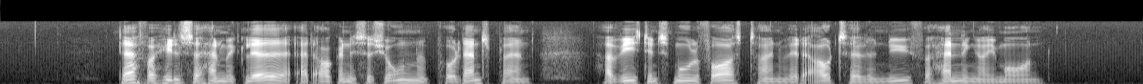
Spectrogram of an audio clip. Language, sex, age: Danish, male, 29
